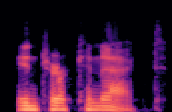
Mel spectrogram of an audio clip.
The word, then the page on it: interconnect: American English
